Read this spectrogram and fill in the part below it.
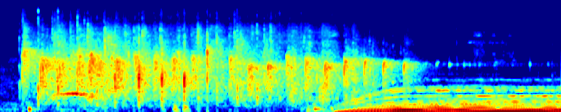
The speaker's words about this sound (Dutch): En mag ik alsjeblieft een warm applaus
